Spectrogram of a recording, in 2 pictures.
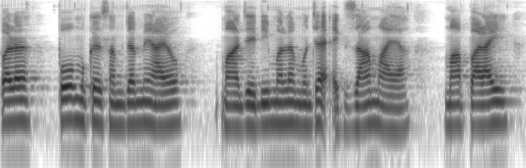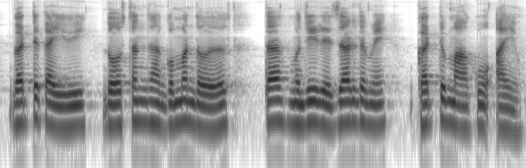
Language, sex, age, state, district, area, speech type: Sindhi, male, 18-30, Maharashtra, Thane, urban, spontaneous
